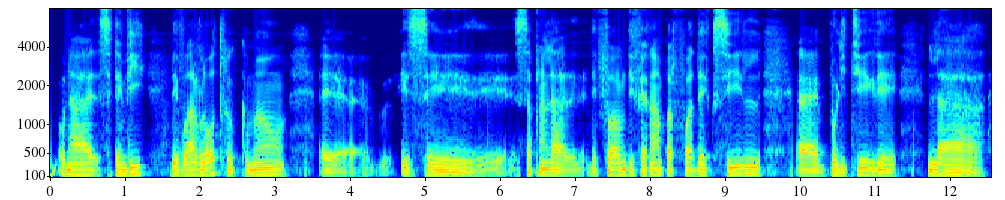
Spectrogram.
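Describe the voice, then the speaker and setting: A man from Colombia, a cartoonist and illustrator, speaking haltingly as a guest on a festival panel, with many fillers and restarts, in a language that is not his first. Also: lowish voice, a little mellow.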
